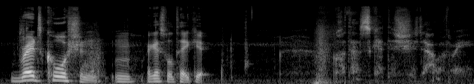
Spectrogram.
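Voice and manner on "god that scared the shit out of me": hushed relieved whisper; whispering to chat after a jump scare; shaken whisper. Real, not acted. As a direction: whisper it, heart still racing.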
